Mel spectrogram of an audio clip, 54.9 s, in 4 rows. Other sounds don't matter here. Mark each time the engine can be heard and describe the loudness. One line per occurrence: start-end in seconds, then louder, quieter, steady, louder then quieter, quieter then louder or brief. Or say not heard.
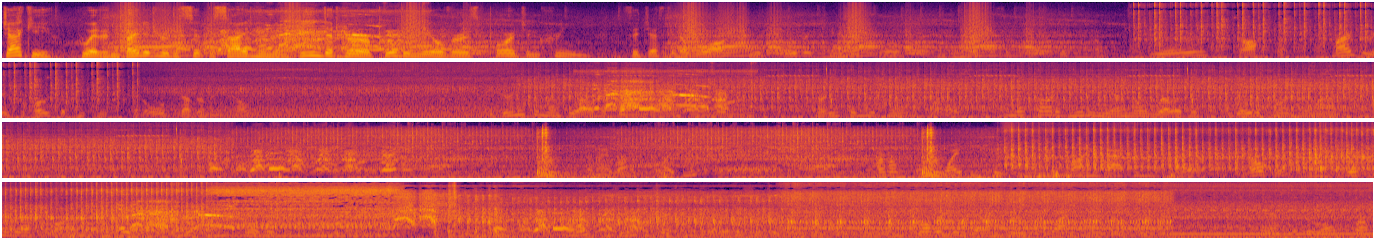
0.0-54.8 quieter then louder.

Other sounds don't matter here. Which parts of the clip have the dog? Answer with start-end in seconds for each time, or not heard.
1.7-4.5, 19.4-21.1, 29.4-31.6, 46.0-47.7.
